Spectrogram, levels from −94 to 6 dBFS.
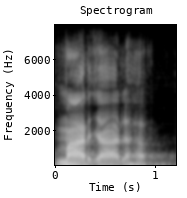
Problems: background conversations at intervals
